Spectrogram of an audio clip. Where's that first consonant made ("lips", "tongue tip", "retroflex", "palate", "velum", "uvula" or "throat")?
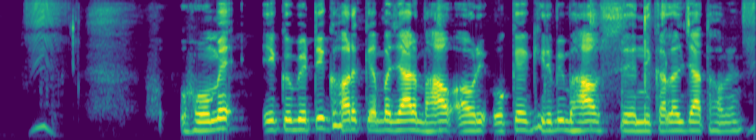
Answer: throat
